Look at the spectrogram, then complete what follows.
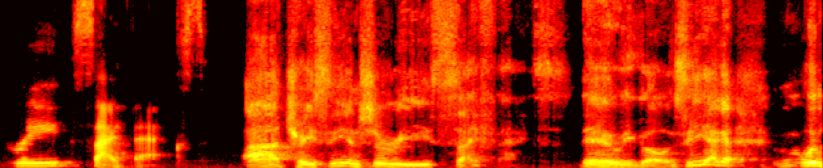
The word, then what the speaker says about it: Syphax: Tracey and Cheri Syphax.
